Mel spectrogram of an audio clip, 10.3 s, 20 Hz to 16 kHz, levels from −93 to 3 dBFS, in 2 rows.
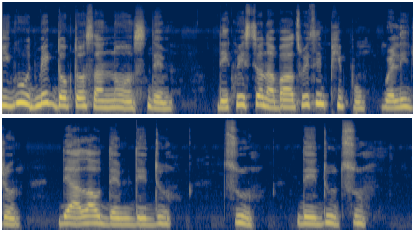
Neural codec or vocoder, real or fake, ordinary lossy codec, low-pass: vocoder, 44.1 kHz, 128 mel bands every 256 samples, BigVGAN v2; fake; none; 14.4 kHz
